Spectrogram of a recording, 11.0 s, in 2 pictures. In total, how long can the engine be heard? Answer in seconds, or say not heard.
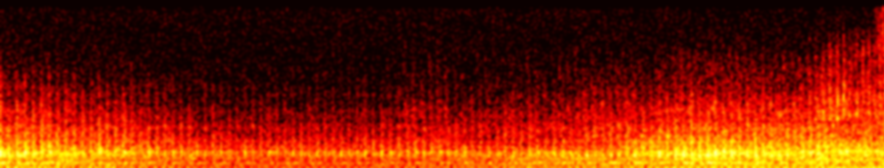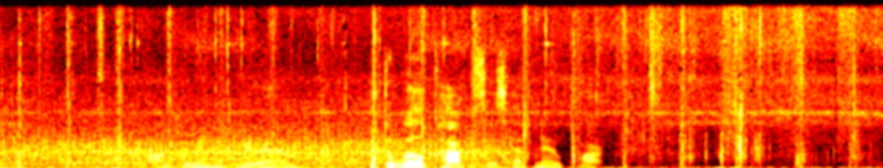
9 s.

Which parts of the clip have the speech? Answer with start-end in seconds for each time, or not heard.
6.4-9.3.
